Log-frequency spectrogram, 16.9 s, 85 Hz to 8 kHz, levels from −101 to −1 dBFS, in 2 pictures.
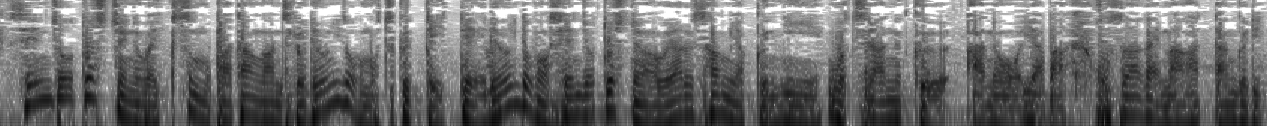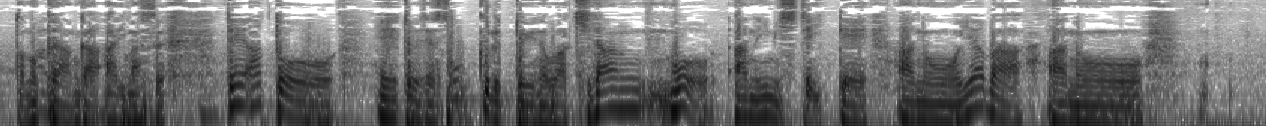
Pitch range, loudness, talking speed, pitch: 90-125 Hz, -16 LUFS, 425 characters per minute, 100 Hz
